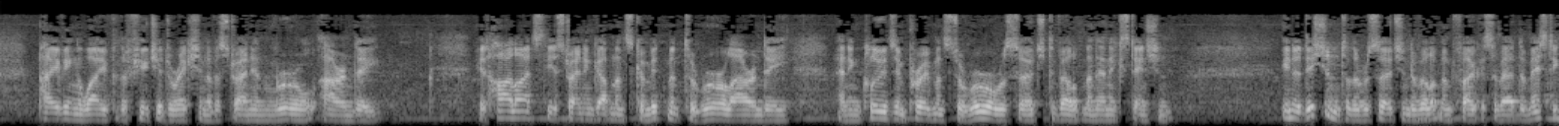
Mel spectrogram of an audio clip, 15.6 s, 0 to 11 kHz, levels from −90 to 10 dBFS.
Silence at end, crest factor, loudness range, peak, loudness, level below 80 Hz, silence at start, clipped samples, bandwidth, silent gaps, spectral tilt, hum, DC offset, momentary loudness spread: 0 s; 20 dB; 2 LU; -2 dBFS; -19 LUFS; -72 dBFS; 0 s; under 0.1%; 8.2 kHz; none; -2 dB/octave; none; under 0.1%; 14 LU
